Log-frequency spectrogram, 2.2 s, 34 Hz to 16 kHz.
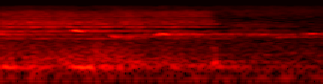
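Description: A quiet passage of a 1964 jazz quintet recording, with held high notes that slide in pitch. Low notes sound under them and fade out about halfway through.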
